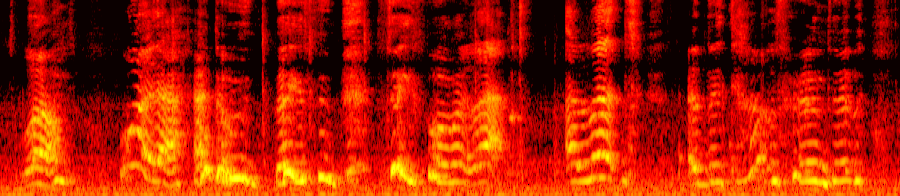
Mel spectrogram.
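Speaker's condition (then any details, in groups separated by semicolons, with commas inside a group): Cerebral palsy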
